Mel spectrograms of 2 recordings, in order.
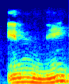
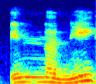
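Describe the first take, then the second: First: The word is short, with two syllables. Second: The word is longer, with three syllables. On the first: It is a plain statement. "ये एक सिंपली tone में हम बात कर रहे हैं" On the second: It puts extra emphasis on the statement. "हम उसके ऊपर ज़्यादा एम्फसिस डाल रहे हैं"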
